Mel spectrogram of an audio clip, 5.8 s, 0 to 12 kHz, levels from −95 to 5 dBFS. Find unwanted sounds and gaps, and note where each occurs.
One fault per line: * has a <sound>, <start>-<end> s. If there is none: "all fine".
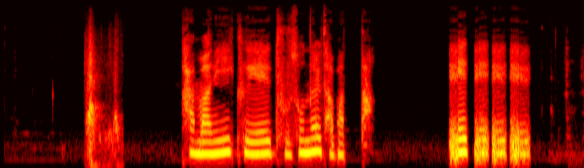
* has a whoosh, 0.8-1.2 s
* has a laugh, 4.5-5.3 s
